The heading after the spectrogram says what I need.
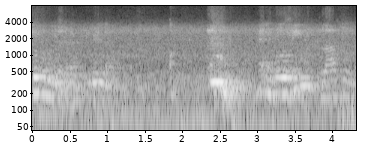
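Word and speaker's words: Ngozi Okonjo-Iweala: एनगोजी, नागोजी, नागोजी नहीं एनगोजी है, उसको एन बोलेंगे, ना नहीं बोलेंगे।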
